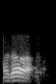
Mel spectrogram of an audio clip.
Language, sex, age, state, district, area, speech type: Nepali, male, 60+, West Bengal, Darjeeling, rural, conversation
